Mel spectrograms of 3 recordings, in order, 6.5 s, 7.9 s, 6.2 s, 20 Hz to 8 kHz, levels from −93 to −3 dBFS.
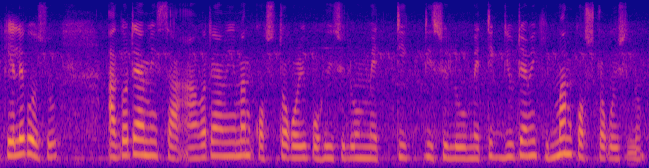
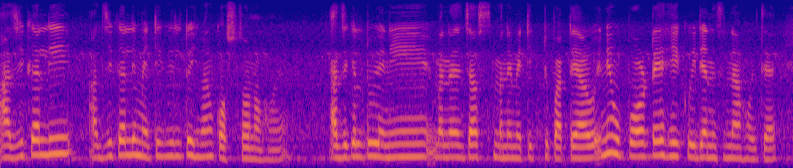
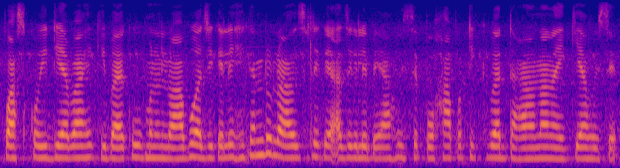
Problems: constant background noise, background conversations at intervals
